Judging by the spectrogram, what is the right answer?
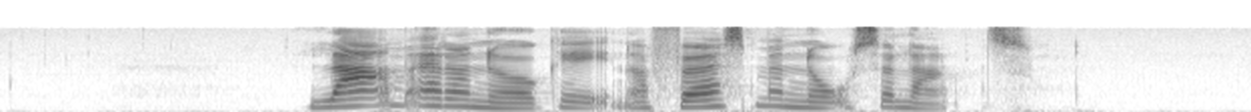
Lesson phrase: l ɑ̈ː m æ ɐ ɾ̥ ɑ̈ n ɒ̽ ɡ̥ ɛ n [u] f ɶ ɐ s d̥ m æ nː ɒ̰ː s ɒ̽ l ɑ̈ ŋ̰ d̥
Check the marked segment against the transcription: incorrect: ɒ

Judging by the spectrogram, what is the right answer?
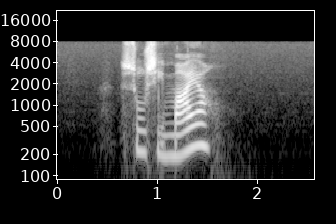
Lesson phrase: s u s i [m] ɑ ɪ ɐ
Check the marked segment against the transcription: correct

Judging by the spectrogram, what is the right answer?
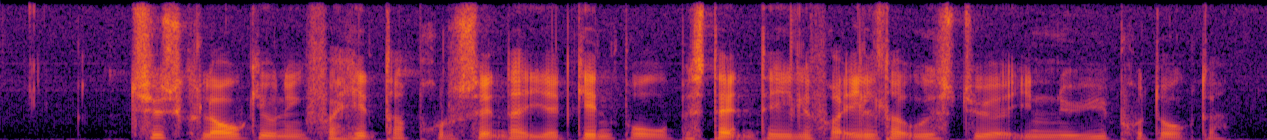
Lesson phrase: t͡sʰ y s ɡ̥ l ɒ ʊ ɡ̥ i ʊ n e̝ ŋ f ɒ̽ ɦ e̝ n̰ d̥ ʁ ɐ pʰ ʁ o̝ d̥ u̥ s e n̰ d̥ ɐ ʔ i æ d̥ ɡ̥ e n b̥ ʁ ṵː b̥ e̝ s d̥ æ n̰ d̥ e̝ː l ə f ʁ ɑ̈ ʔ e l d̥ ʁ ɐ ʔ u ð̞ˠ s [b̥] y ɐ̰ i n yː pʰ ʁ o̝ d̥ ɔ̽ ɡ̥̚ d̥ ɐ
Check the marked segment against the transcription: incorrect: d̥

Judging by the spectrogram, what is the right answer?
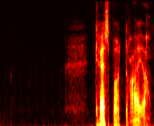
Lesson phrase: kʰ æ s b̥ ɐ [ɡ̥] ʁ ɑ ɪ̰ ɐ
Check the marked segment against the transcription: incorrect: d̥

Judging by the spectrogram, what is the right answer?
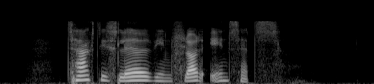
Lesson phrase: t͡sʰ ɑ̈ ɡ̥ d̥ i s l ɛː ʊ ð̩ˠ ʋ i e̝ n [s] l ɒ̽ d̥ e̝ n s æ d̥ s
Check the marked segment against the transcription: incorrect: f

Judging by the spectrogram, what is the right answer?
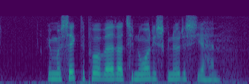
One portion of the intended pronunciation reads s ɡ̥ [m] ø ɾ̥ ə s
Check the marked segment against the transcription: incorrect: n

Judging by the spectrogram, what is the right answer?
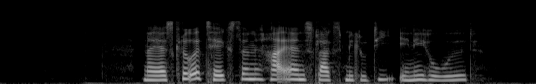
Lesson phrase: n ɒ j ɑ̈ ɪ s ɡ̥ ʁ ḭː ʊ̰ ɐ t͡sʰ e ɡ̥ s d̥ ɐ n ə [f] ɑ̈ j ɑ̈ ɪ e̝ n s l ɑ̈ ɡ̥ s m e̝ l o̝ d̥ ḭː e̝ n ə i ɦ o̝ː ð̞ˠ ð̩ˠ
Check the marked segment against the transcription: incorrect: h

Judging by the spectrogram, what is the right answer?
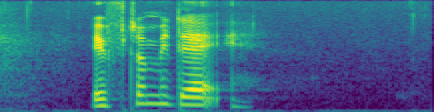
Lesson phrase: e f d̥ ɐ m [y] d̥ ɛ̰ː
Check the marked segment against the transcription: incorrect: i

